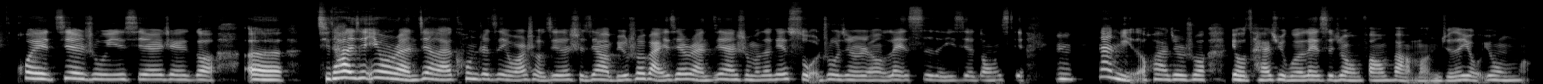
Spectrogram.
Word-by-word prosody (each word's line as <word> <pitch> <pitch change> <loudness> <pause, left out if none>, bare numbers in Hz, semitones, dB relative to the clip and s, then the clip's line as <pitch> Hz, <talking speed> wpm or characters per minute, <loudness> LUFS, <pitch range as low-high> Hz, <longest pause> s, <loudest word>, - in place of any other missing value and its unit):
会 260 -4 +5
借 260 +3 +2
助 235 -1 -2
一 230 +1 -1
些 225 0 -1
这 220 -1 -2
个， 210 -1 -1 0.3
呃， 210 -3 +6 0.3
其 260 - 0
他 285 +4 +8
的 305 - +10
一 - - +2
些 295 +1 +3
应 285 +3 +1
用 295 -3 +5
软 215 -5 +5
件 260 +3 +1
来 215 -1 +2
控 255 +3 -3
制 240 0 -1
自 230 +1 -9
己 230 - -1
玩 200 +2 -2
手 215 -5 -5
机 210 +3 -3
的 210 +1 -1
时 205 -2 -5
间 225 +2 -1
啊， 210 - +2
比 195 +1 -5
如 210 - 0
说 255 +3 0
把 235 -5 +4
一 200 +3 -2
些 245 +3 0
软 200 -5 0
件 225 -1 0
什 220 0 -4
么 200 - -6
的 210 +1 -3
给 235 +3 0
锁 235 -3 -3
住， 220 +3 -3
就 215 +1 -4
是 200 0 -3
这 195 - -4
种 195 -1 -5
类 205 0 -2
似 210 +1 -8
的 195 -2 -7
一 190 +1 -9
些 190 0 -9
东 190 +1 -8
西。 210 - -13 0.5
嗯， 245 -2 -3 0.2
那 350 -1 +3
你 225 -9 +2
的 210 - -6
话， 225 0 -3
就 225 +1 0
是 215 - +1
说 215 0 -2 0.2
有 225 -3 +3
采 200 +1 -2
取 215 +1 -1
过 195 -1 -2
类 205 +1 +2
似 200 +1 -4
这 205 +2 -1
种 185 -1 -3
方 185 0 -2
法 190 -2 -2
吗？ - - -8
你 175 - -5
觉 175 0 -5
得 195 +3 -1
有 200 -4 -2
用 200 -2 -3
吗？ 195 - -12
215 Hz, 305 characters per minute, -20 LUFS, 200-235 Hz, 0.5 s, 的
